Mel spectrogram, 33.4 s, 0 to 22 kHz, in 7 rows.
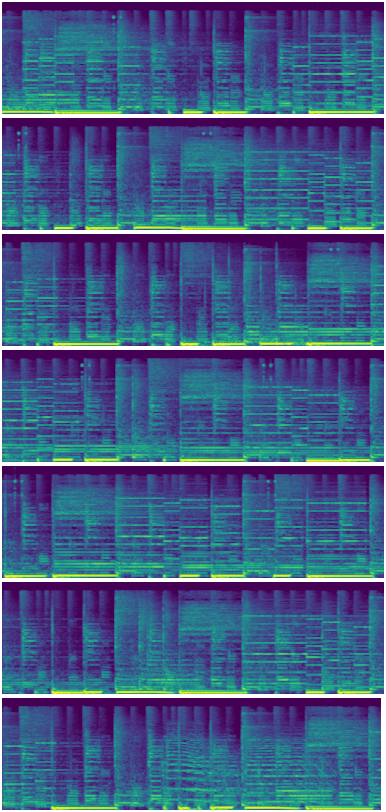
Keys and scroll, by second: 10.5 ctrl+j.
